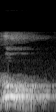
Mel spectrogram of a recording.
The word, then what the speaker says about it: rho: How to pronounce? Rho.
